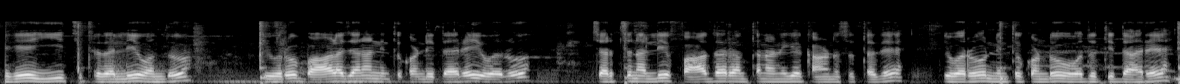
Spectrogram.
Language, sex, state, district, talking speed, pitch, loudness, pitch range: Kannada, male, Karnataka, Dakshina Kannada, 90 wpm, 130 Hz, -14 LUFS, 125-140 Hz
